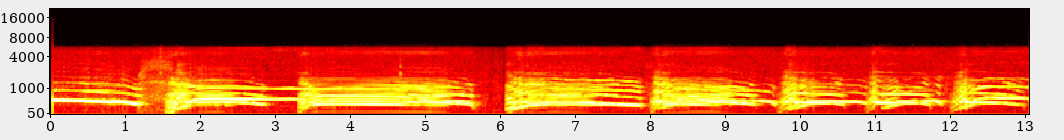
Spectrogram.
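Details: A 3-year-old male German Shepherd, who howls on cue and at sirens, howls in drawn-out, rich sliding notes that swell then fall in pitch, later phrases shorter and broken, ending in quick yelping wails.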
